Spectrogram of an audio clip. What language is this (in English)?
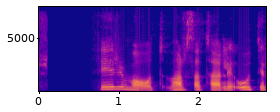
Icelandic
